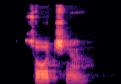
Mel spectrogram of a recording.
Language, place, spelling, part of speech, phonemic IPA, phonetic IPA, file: Hindi, Delhi, सोचना, verb, /soːt͡ʃ.nɑː/, [soːt͡ʃ.näː], LL-Q1568 (hin)-सोचना.wav
- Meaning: to think, ponder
